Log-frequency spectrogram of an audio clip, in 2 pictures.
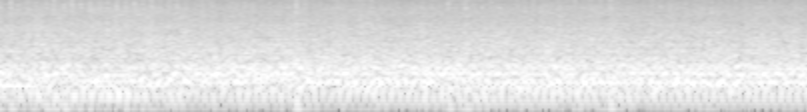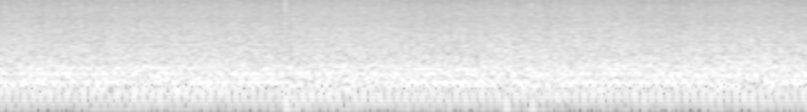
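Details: Salvaged snowblower single-cylinder engine after cleaning a dirty fuel bowl and carburetor jet: loud, steady chug holding an even speed with no misses or surging, running normally.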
